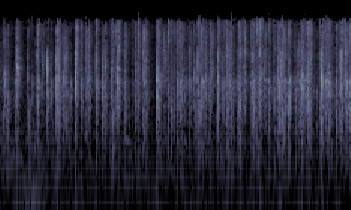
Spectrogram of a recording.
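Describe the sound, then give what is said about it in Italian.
An audience applauds in advance as soprano singers are introduced at a concert, a dense, steady wash of clapping that holds throughout, dips briefly near the middle, then resumes just as strongly. “prendetevi questo bel applauso così in anticipo”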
